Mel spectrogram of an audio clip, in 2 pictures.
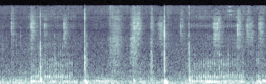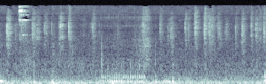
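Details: A happy cat purring; a soft, low, rumbling purr in slow waves, swelling and fading with each breath, with light tapping clicks scattered over it.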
